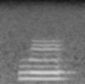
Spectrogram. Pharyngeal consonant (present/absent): absent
